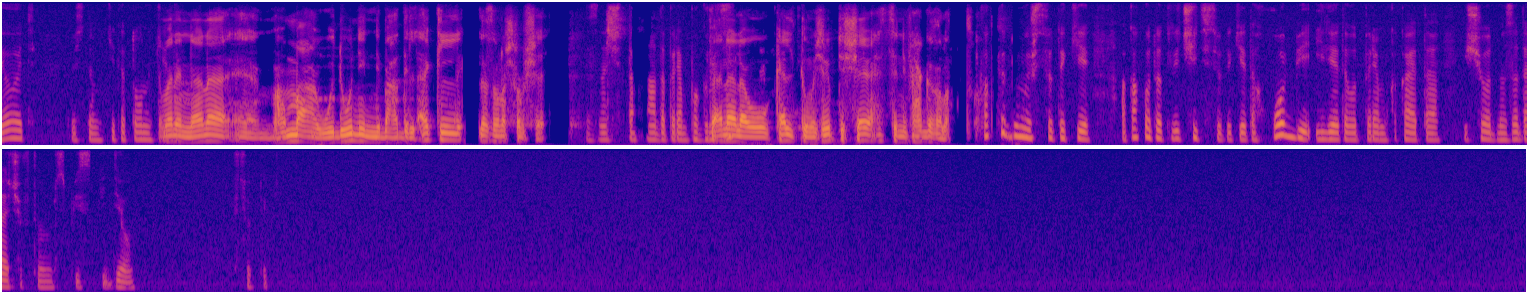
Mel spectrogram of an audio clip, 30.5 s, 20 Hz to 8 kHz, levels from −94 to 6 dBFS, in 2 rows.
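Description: From 1.89 to 5.17 s the speech repeatedly sinks, by roughly 40 dB at its deepest, for about two seconds in total. This is speech suppressed in double talk: the dips are likely the echo canceller turning the near voice down while the far side was also talking. Unlike a network dropout, the audio is pulled down rather than lost. The same pattern returns at 6.3 to 6.51 s, shallower at about 15 dB, and again from 7.36 to 10.15 s, reaching about 40 dB down across roughly 1.5 s.

Inside those stretches, at 4.53 to 4.9 s and 9.72 to 9.94 s, and again at 5.67 to 5.8 s, a faint copy of the voice trails the original by 243 ms, about 20 to 25 dB below the speech. This echo leak is likely loudspeaker sound that the far end's canceller failed to remove and sent back. The fixed 243 ms lag and the weak, scrappy level set it apart from room reverberation, which smears continuously rather than repeating at one delay.

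Between 5.45 and 5.66 s the room tone itself drops by about 33 dB for around 200 ms and then comes back. That is background gated by the echo canceller, which clamped the microphone while the loudspeaker played. Because the gap sits in the background and it returns cleanly, it reads as gating, not as double-talk suppression. The call path's band limit, with nothing above 8 kHz, is ordinary microphone processing.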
